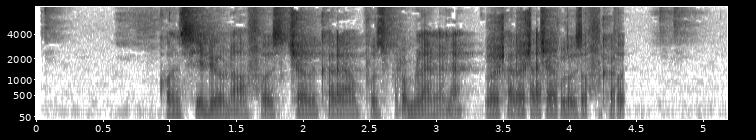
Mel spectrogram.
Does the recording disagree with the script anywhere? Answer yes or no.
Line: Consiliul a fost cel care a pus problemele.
yes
